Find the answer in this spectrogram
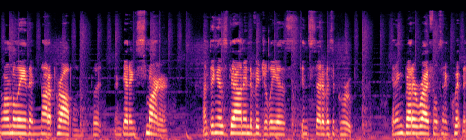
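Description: Over clear music, a woman puts on a booming, gravelly character voice at medium pitch, moving at a moderate pace with long, frequent pauses. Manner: confident, friendly, laid-back.

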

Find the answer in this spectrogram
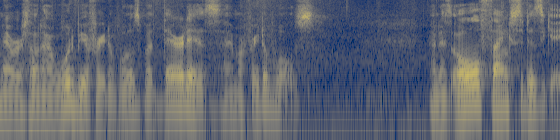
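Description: Talking at a fairly quick pace, a man has a dark, mellow tone, a medium pitch, and ordinary pitch variation. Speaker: gaming youtuber. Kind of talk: gameplay commentary. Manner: animated; quiet at times.

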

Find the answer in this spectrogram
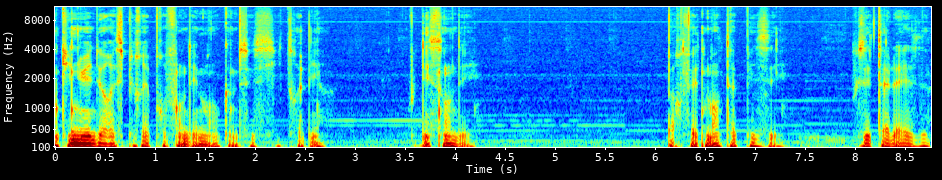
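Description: A man with a very deep, low voice talks fairly slowly, leaving long, frequent pauses. His tone is calm and soothing with fairly even intonation, the sound is dry and close with no echo, and music plays in the background. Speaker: hypnotherapist. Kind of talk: hypnosis induction session. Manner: slow, calm, soothing.

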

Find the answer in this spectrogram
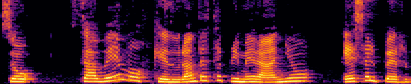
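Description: At a fairly slow pace, a woman speaks in a high voice with lively intonation. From Cuban-American immigrant family. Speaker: developmental psychologist; guest. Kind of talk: interview. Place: home room. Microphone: webcam.

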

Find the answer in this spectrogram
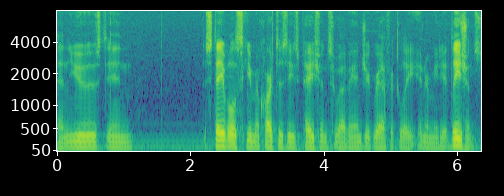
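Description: A man speaks in a flat monotone. His tone is dark and mellow. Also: moderate pace. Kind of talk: interview statement.

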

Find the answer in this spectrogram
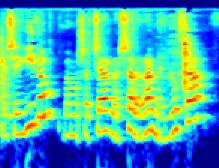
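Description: A woman speaks in a high voice, with audible room echo and light background noise. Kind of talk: cooking tutorial. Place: kitchen. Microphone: camera far.

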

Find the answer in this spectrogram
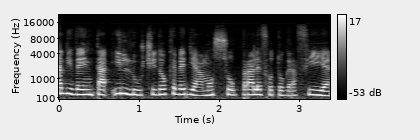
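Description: Her pitch shifts in an ordinary way. She keeps a moderate tempo. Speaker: production manager. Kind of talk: interview. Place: workshop. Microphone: handheld.

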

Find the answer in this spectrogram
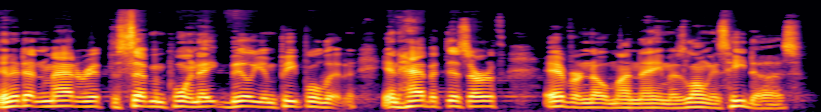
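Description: A man with a Southern US accent speaks at a moderate pace and fairly even intonation against a quiet background. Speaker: preacher. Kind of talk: sermon. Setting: church. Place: church.

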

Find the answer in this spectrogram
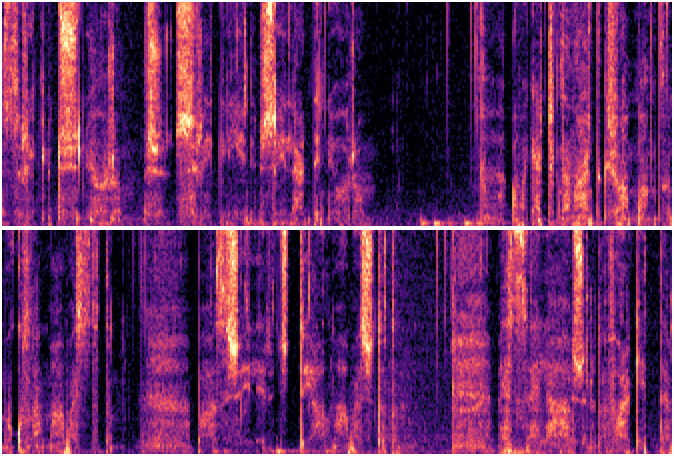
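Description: A woman keeps to a fairly slow pace as she whispers. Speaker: ASMR content creator. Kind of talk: casual talk to camera. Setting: inside a parked car. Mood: reflective, self-questioning. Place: car. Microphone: handheld.

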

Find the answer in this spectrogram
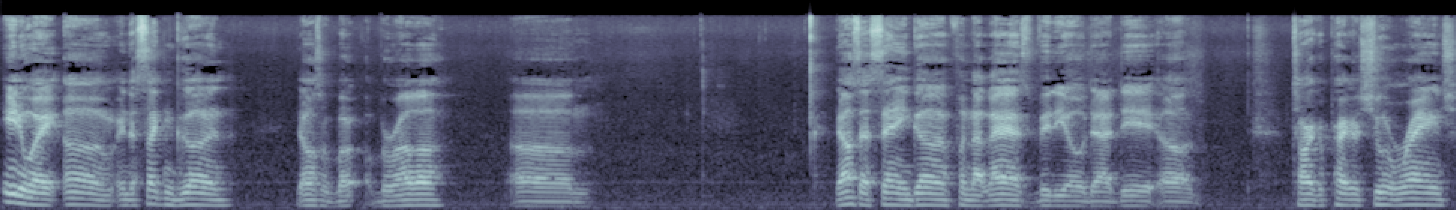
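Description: Leaving long, frequent pauses, a man speaks slowly in a fairly low pitch with fairly even intonation. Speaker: vlogger. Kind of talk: casual vlog chat. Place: home room. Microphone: phone near.

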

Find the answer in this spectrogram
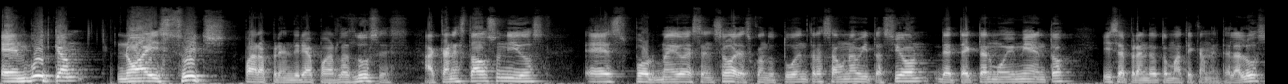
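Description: The background stays quiet. This man speaks at a moderate pace. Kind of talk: casual vlog chat. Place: home room. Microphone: lapel.

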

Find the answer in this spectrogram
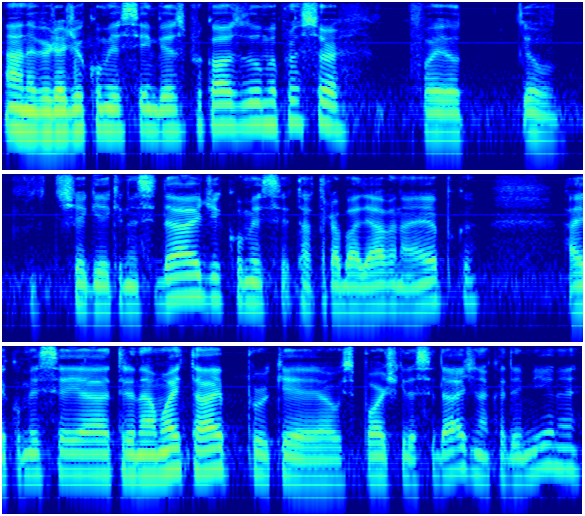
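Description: Fairly even in intonation, a man speaks at a fairly quick pace, the sound dry with no echo. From Xambrê, Paraná, Brazil. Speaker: jiu-jitsu athlete. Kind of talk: TV interview. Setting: TV studio. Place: studio. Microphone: handheld.

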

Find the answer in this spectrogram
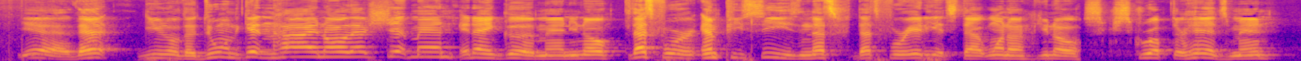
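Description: A high-pitched man with an American accent talks at a moderate pace with lively intonation. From Miami, Florida. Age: 20s. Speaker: prank video-chat streamer. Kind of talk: casual chat with strangers on random video chat. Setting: video call. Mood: playful, flirty, joking. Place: home room. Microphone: webcam.

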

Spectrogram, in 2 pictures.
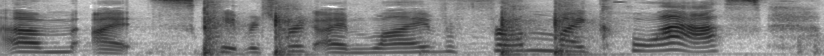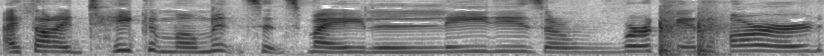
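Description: Over loud background noise, a woman talks at a very slow pace with ordinary pitch variation. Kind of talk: casual livestream chat. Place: hall. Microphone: phone near.

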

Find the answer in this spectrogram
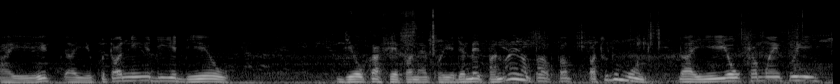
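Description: Speaking at a very slow pace, a man uses a medium pitch with very wide pitch swings. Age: 50s. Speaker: uncle telling family history. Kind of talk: oral history interview.

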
